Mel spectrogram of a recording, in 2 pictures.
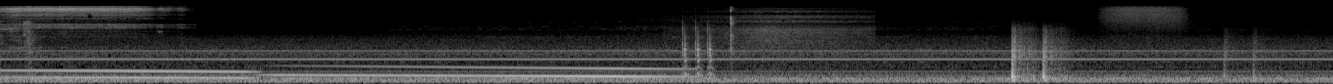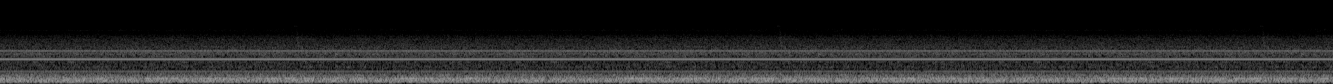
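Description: A train's electric motor hums steadily as it runs along the track.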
